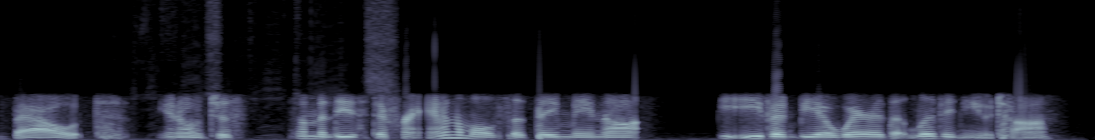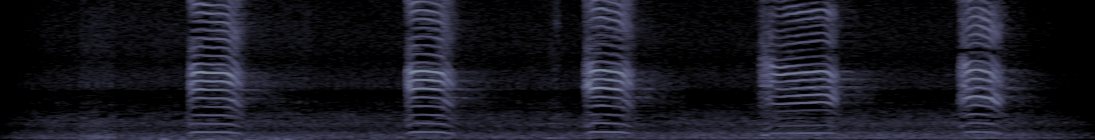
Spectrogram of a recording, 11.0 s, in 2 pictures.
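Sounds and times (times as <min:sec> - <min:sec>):
speech: 0:00.0 - 0:05.4
soft background hiss: 0:00.0 - 0:10.9
American Pika giving short high calls: 0:06.4 - 0:06.9, 0:07.5 - 0:10.7.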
